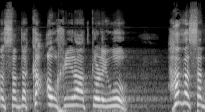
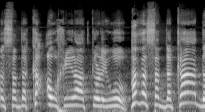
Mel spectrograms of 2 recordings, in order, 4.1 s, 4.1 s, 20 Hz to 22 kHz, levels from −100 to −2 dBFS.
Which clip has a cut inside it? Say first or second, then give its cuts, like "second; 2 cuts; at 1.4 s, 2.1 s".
second; 1 cut; at 2.5 s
